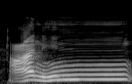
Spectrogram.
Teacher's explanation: عين middle throat থেকে উচ্চারণ হবে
